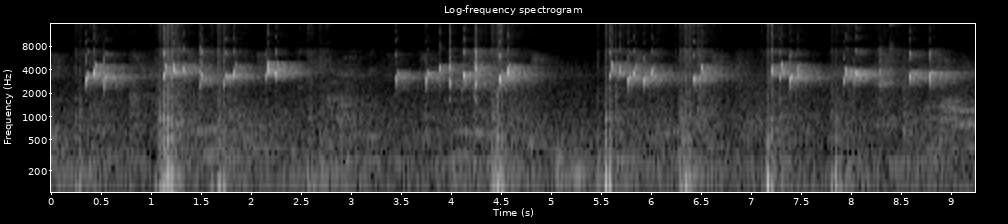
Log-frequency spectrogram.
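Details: European goldfinch, a female's call used to prompt a male to sing: bright, high twittering phrases in short bursts, repeated roughly every second or two, with sharp knocking clicks between them.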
